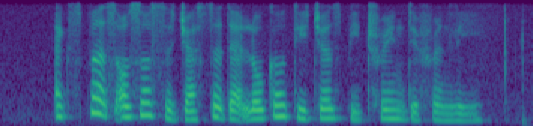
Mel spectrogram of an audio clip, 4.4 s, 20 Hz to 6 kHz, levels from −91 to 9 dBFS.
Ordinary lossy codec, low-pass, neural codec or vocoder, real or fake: none; 5.4 kHz; none; real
